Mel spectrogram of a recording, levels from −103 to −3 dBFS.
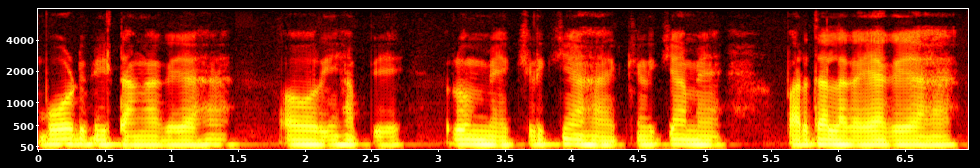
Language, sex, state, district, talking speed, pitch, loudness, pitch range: Hindi, male, Jharkhand, Palamu, 155 wpm, 100 Hz, -18 LUFS, 95-100 Hz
